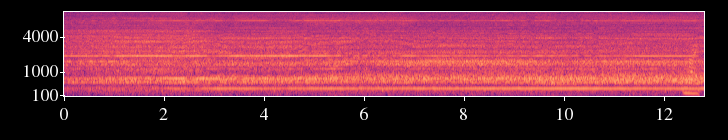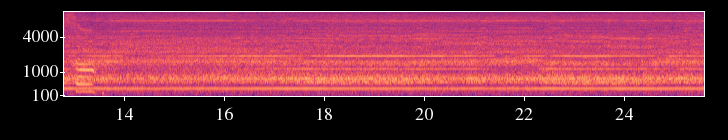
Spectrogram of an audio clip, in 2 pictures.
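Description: Heat tool drying the back of an embossed papercraft card, a steady loud whirring blower hum running unbroken throughout, with a faint brief clatter midway.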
